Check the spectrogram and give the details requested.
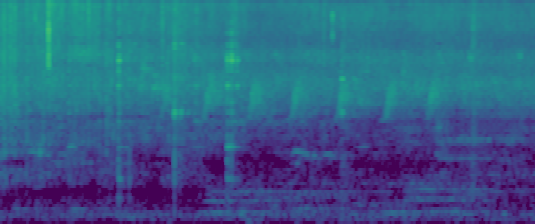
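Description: Sliced garlic dropped by hand into a steel wok of hot oil, sizzling faintly, with a few light clicks as the pieces land and shift in the pan.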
